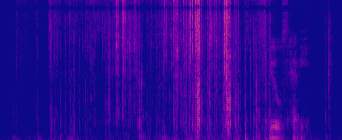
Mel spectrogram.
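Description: A foil wrapper crinkles and tears open.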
